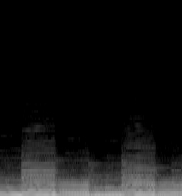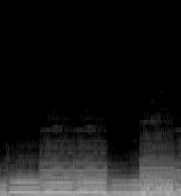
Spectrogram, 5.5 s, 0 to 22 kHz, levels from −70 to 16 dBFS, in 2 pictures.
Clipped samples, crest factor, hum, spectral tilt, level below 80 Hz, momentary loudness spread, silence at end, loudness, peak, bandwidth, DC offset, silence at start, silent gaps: under 0.1%; 12 dB; none; -7.5 dB/octave; -44 dBFS; 4 LU; 0 s; -17 LUFS; -4 dBFS; 9 kHz; under 0.1%; 0 s; none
